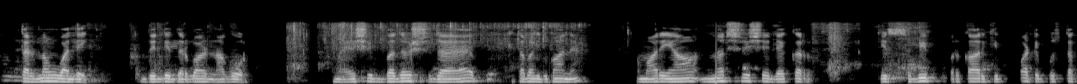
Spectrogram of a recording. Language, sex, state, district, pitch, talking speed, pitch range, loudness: Rajasthani, male, Rajasthan, Nagaur, 135 Hz, 145 wpm, 130-145 Hz, -20 LUFS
